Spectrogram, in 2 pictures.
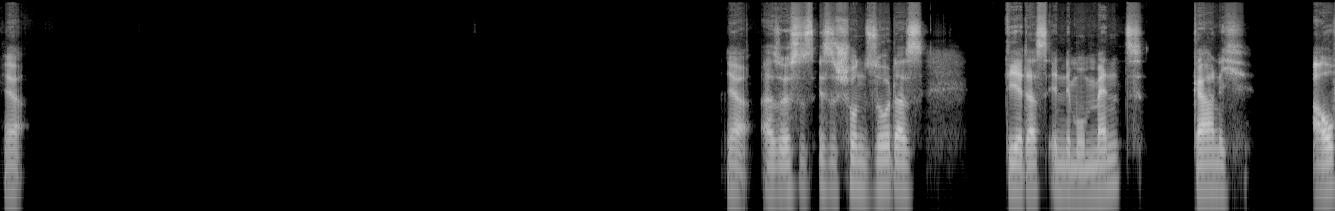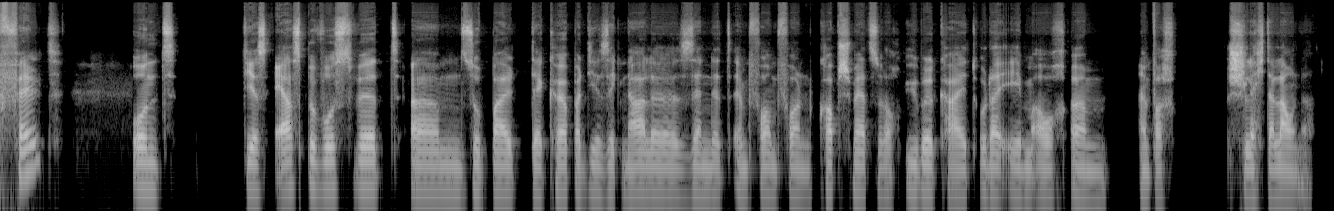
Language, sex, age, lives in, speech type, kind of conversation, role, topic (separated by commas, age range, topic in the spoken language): German, male, 25-29, Spain, conversation, podcast, host, Wie findest du wieder zu dir, wenn alles zu viel wird?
